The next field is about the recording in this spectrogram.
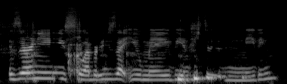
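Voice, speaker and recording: A woman's voice: fairly high pitch, quick pace, darkish tone. A woman co-hosting a casual panel chat in a playful, upbeat way. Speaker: co-host.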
